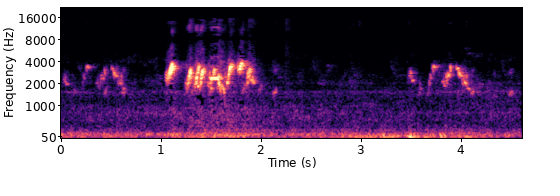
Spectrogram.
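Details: Red-whiskered bulbul, an aggressive wild bird, at a 2020 trapping session. A soft lilting phrase is followed by a loud, fast, jumbled warble lasting about a second, then softer rolling notes.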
